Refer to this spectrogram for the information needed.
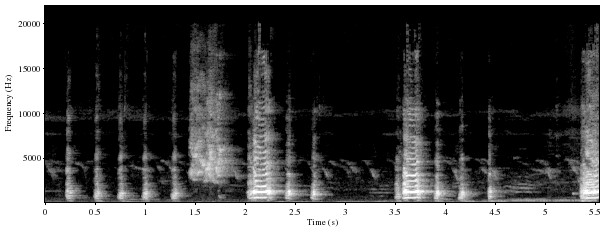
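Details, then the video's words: A hen's cackle after laying an egg starts with five evenly spaced short clucks, then two loud rasping squawks each trailed by clucks, with a burst of high chirping between. "SUARA AYAM SETELAH BERTELUR | AYAM BERKOTEK | AYAM BETINA BERTELUR"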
